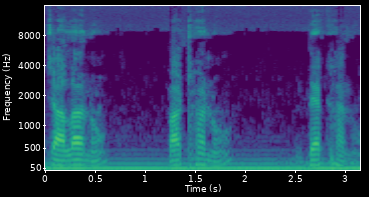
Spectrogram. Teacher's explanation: আন বা আনো প্রত্যয়ান্ত শব্দের অন্ত অ ওকার উচ্চারিত হয়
